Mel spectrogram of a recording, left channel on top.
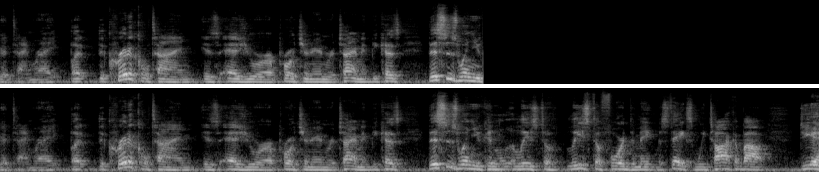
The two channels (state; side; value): drops out; left; at 4.9 s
